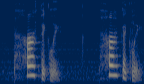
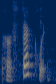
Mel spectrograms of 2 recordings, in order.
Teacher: where does the stress go it goes on the first syllable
